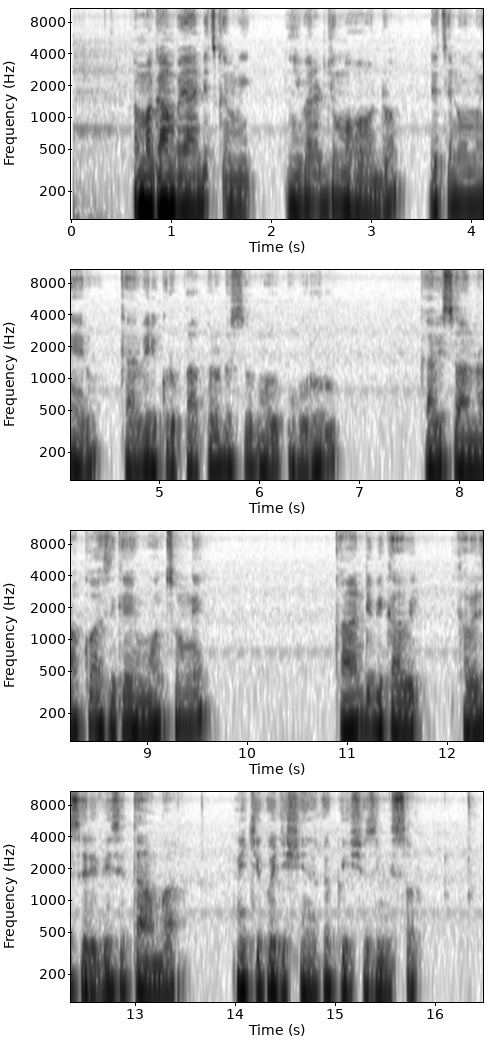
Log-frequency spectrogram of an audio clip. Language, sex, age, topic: Kinyarwanda, male, 18-24, government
